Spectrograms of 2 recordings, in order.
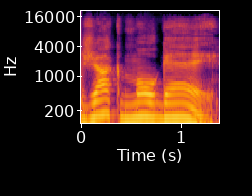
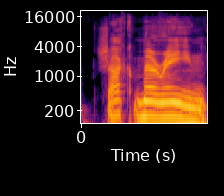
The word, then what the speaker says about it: Jacques Mesrine: What was his name again? Jacques Morgay. Is that right? Jacques Mesrine. Jacques Morgay. I was quite a way off.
